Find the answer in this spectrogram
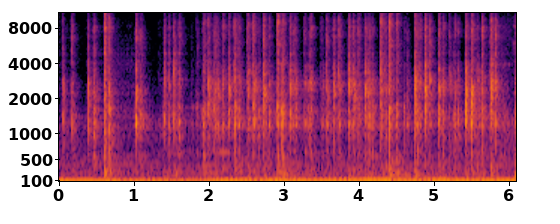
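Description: Typing on a computer keyboard: a quick, irregular run of keystrokes over a steady low hum.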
